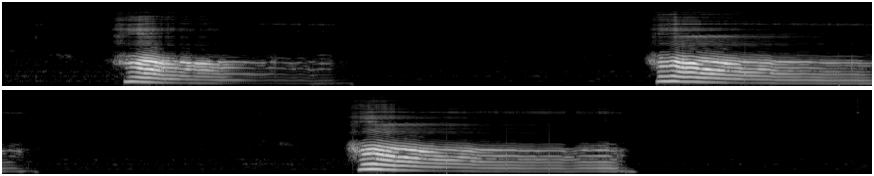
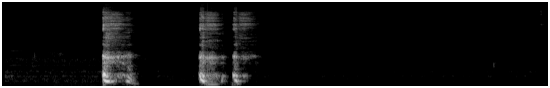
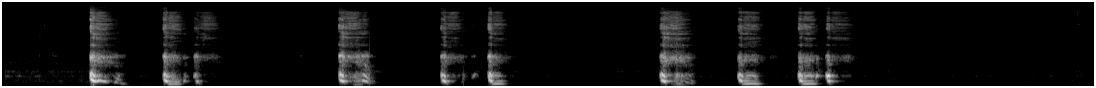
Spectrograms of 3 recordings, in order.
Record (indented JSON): {
  "exhalation_length": "17.4 s",
  "exhalation_amplitude": 32768,
  "exhalation_signal_mean_std_ratio": 0.37,
  "cough_length": "5.5 s",
  "cough_amplitude": 32768,
  "cough_signal_mean_std_ratio": 0.2,
  "three_cough_length": "10.9 s",
  "three_cough_amplitude": 32768,
  "three_cough_signal_mean_std_ratio": 0.26,
  "survey_phase": "alpha (2021-03-01 to 2021-08-12)",
  "age": "65+",
  "gender": "Female",
  "wearing_mask": "No",
  "symptom_none": true,
  "symptom_onset": "12 days",
  "smoker_status": "Never smoked",
  "respiratory_condition_asthma": false,
  "respiratory_condition_other": false,
  "recruitment_source": "REACT",
  "submission_delay": "1 day",
  "covid_test_result": "Negative",
  "covid_test_method": "RT-qPCR"
}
